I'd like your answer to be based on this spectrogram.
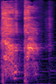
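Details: Girl coughing: two quick, harsh coughs in close succession, fading out at the end.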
